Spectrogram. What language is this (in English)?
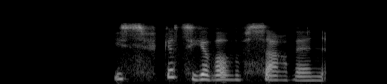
Kabyle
